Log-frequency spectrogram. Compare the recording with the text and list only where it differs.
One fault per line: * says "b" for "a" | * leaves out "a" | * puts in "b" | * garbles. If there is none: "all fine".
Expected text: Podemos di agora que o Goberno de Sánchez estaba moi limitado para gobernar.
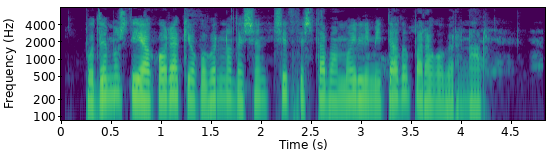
all fine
